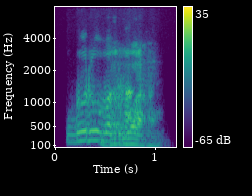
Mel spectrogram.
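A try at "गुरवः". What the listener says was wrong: Guravaha, not Guruvaha. Guravaha. Guruhu, Guru, Guravaha.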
